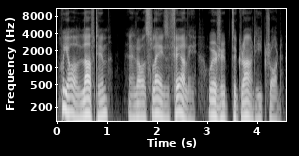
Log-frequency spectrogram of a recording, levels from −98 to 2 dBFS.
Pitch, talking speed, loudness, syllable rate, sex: 120 Hz, 170 wpm, -19 LUFS, 4.8 syllables/s, male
